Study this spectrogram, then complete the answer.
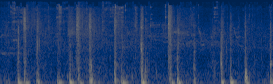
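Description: Horse hooves clip-clop in a steady, quick gait in Kingdom Come Deliverance as a rider leaves a castle, each hoofbeat loud and close, with no talking over them.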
